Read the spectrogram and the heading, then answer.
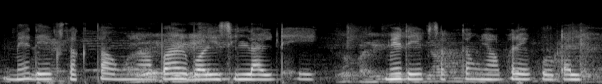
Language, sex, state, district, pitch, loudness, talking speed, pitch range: Hindi, male, Madhya Pradesh, Bhopal, 235 Hz, -16 LUFS, 190 wpm, 230-245 Hz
